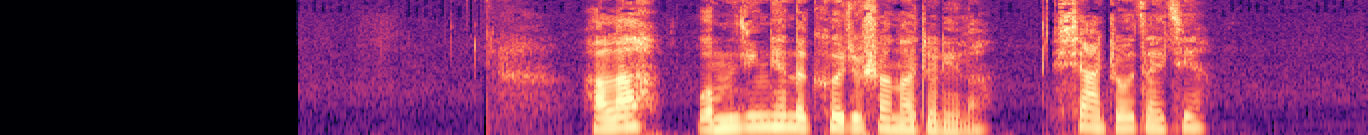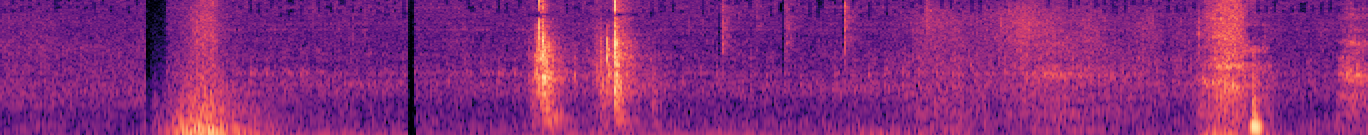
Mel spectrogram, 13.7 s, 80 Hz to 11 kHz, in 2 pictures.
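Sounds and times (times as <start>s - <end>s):
speech: 2.4s - 6.1s
sharp latch clicks: 9.4s - 10.9s
door opening with a dull thump: 9.5s - 10.3s.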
